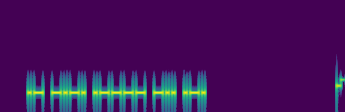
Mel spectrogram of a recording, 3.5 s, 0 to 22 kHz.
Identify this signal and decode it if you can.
Morse code, heard as a keyed tone, about 40 wpm, 700 Hz. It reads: AC1DR
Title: USA Call Signs 40wpm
